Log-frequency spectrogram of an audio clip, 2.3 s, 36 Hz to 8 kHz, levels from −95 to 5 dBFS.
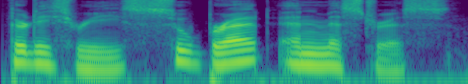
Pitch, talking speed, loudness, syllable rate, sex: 125 Hz, 130 wpm, -18 LUFS, 4.0 syllables/s, male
